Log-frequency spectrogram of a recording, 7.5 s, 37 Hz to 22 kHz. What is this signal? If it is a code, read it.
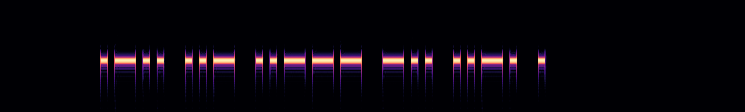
Morse code, heard as a keyed tone, about 17 wpm, 700 Hz. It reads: LU2DFE
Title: DXCC-100 Call Signs - 6 Characters - 17wpm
